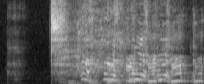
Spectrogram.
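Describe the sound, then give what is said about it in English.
A drawn-out voiced yawn opens with a sudden breathy rush, then a wavering, sliding moan with an odd squishy texture that lasts about a second and a half. “It made like a weird squishy sound.”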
